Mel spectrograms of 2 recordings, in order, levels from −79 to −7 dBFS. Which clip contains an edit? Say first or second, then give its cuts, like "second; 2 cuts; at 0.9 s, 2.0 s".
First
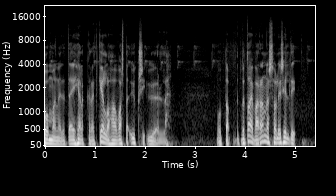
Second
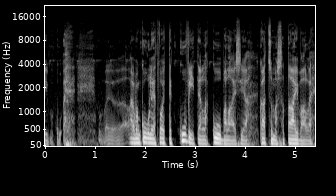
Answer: second; 1 cut; at 4.3 s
